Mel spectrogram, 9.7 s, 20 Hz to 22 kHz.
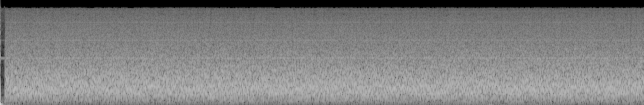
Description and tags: Fiddling with the knobs on the Mute Synth 2. A noise sound.
Mute-Synth-2, Mute-Synth-II, analogue, noise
